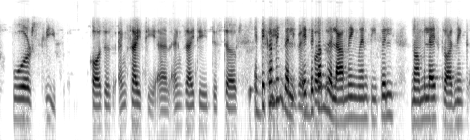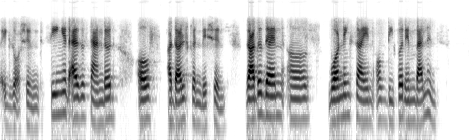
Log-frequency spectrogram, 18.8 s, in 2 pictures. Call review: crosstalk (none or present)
present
